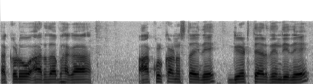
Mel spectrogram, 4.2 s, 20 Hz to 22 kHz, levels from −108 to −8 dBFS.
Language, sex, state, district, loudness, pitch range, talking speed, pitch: Kannada, male, Karnataka, Bidar, -14 LUFS, 125-130 Hz, 115 wpm, 125 Hz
